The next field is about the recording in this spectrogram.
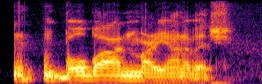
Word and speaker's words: Boban Marjanovic: Boban Marjanovic.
